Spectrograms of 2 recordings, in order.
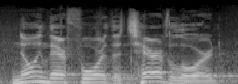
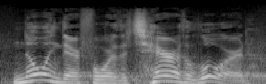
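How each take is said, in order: No difference in how they are said.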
